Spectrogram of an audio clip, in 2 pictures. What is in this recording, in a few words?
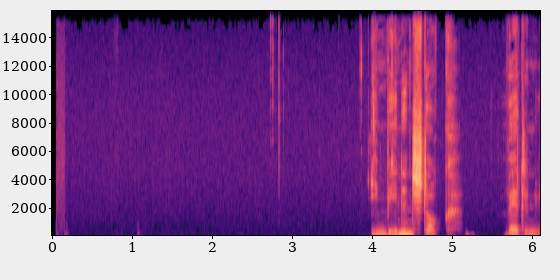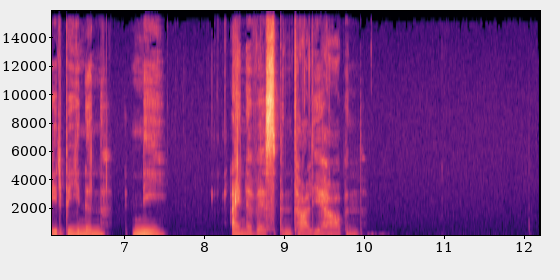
Deutsch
